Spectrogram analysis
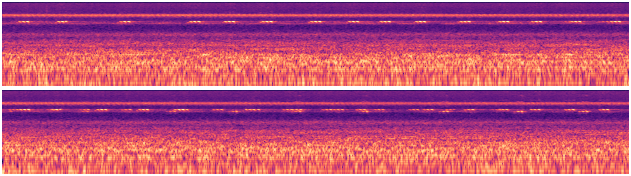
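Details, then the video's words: Cricket chirping inside a room: a regular train of short, shrill pulses, about two to three per second, with a second caller joining near the end, all above a soft constant drone. "Sound of emptiness and crickets in the room"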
